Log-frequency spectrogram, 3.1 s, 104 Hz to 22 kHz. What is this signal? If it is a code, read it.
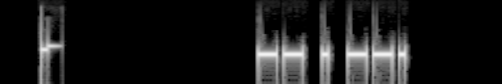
Morse code, heard as a keyed tone, about 30 wpm, 700 Hz. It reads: MEG
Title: USA Common Names - Max 3 Letters - 30wpm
